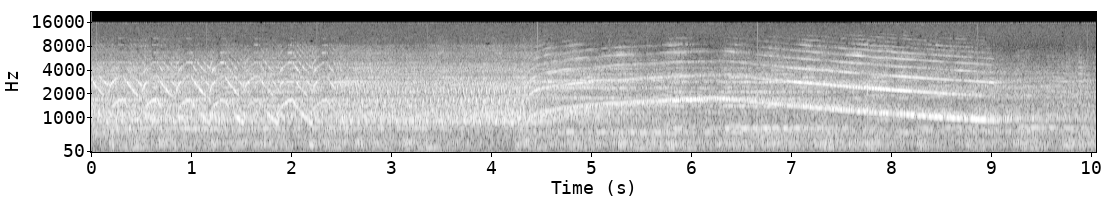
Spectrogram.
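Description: Ambulance siren sounding: a fast up-and-down yelp, about three sweeps a second, for the first few seconds, then switching to a slow wail that rises and falls once over about five seconds, dying away near the end.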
